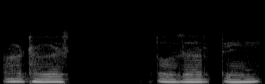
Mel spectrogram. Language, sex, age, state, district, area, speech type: Hindi, male, 18-30, Rajasthan, Jodhpur, rural, spontaneous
